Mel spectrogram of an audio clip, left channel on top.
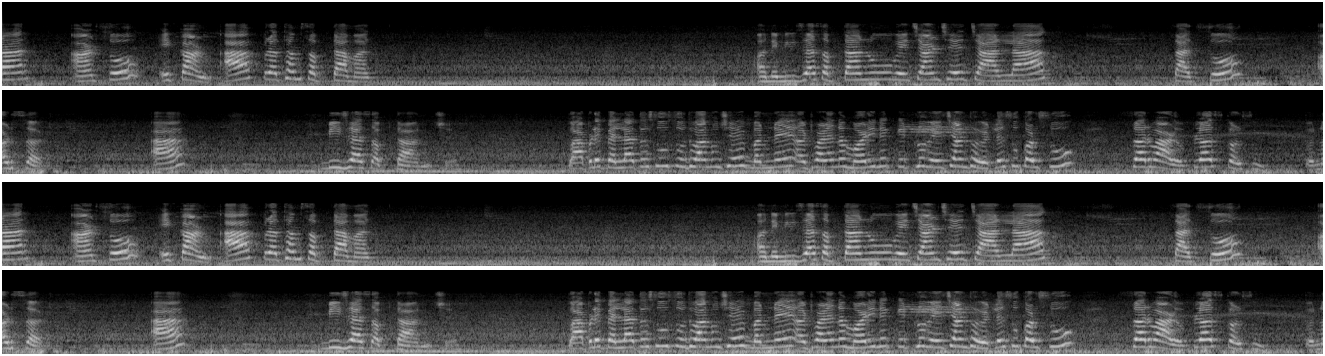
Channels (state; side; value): quieter; left; 3.2 dB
